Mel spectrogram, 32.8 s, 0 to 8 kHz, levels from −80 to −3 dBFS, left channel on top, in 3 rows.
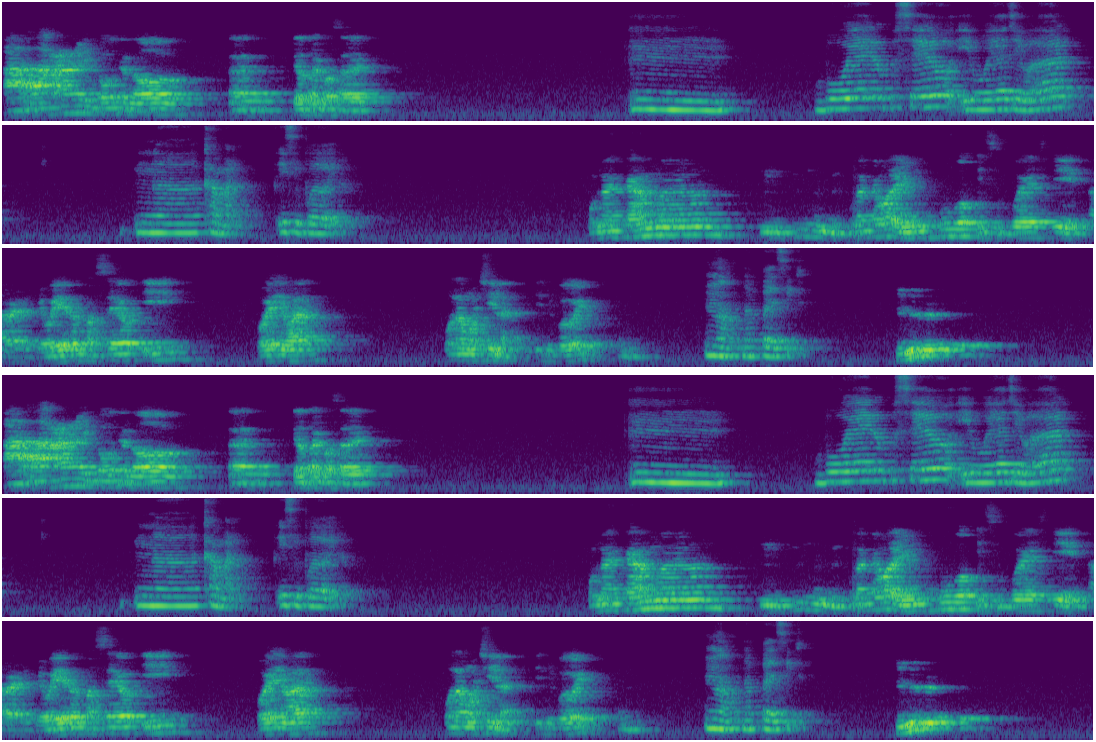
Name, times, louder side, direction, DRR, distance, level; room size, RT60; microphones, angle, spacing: voice 1, 0.0-1.8 2.3-3.6 16.8-18.1 18.5-23.6 24.4-24.9 26.3-27.7 28.0-28.2 30.8-31.6, right 1 dB, 40° right, -7 dB, 0.5 m, -24 dB
voice 2, 6.3-7.3 8.1-10.7 12.2-13.3 13.6-14.3 28.8-29.8, right 1 dB, 25° right, -6 dB, 1.0 m, -28 dB
4.1 x 2.2 x 2.3 m, 0.74 s
head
